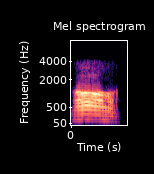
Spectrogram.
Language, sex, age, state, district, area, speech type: Assamese, male, 60+, Assam, Majuli, urban, conversation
